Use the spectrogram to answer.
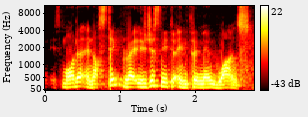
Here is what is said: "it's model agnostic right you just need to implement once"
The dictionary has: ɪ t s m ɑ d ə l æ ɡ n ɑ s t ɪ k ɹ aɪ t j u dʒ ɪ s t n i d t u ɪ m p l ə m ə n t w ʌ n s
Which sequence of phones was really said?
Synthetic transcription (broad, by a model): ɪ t s m ɑ d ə n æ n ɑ s t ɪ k ɹ aɪ t j u dʒ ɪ s n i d t u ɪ m p l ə m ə n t w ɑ n s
